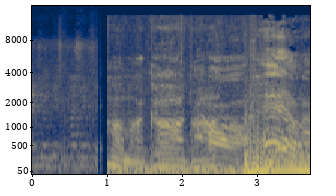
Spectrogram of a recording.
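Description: A young man speaks loudly and close by.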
